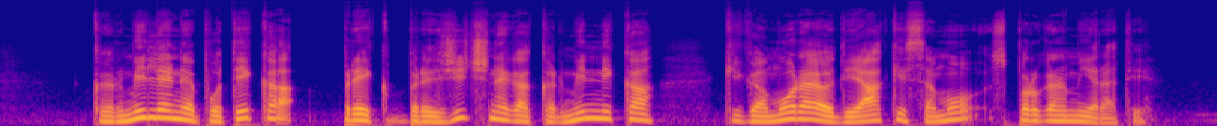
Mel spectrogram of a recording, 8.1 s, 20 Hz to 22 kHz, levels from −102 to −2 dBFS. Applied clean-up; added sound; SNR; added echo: none; none; none; none.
